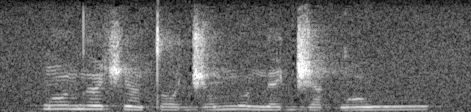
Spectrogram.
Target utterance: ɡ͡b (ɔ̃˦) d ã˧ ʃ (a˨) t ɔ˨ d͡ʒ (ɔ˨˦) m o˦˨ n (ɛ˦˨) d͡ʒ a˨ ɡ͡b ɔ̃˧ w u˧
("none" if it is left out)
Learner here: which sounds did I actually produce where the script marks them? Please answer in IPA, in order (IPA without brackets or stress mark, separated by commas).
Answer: ɔ̃˦, ã˨, ɔ˨˦, ɛ˧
